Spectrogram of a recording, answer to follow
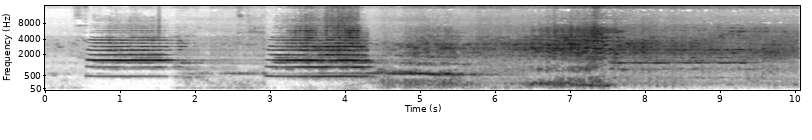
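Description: Electric locomotive's horn sounding two long blasts as an Indian express train approaches at speed, followed by the loud rush and rumble of the locomotive and coaches running through the station without stopping.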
